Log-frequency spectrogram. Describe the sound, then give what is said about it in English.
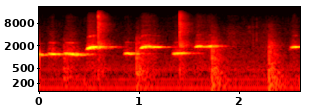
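A person whistles a bouncy, catchy song melody alone, short clear notes hopping between two pitches in a quick rhythm, fairly loud with small breathy bursts between phrases. “And this song has just got a catchy tune. And you can whistle at any time during the week. It goes like this, you'll know it.”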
